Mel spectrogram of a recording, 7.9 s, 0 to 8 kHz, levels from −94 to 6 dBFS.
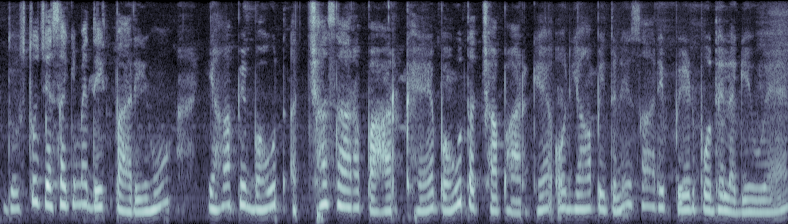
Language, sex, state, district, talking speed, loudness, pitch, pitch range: Hindi, female, Rajasthan, Bikaner, 220 wpm, -19 LUFS, 205 Hz, 185-245 Hz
